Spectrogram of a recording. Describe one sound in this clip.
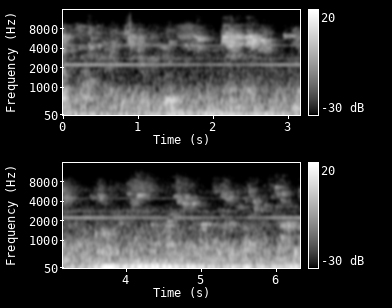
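Water bubbles steadily from an aquarium filter.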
